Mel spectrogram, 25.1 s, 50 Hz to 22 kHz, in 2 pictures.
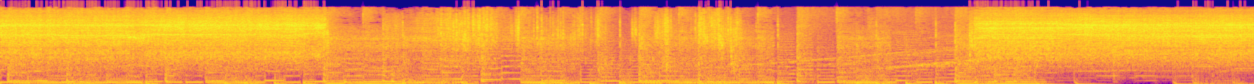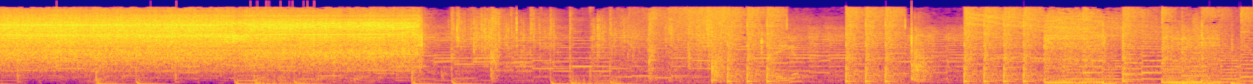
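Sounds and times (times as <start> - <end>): power drill boring through bone: 0.0 - 3.4, 9.6 - 16.9
background music: 0.0 - 25.0.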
